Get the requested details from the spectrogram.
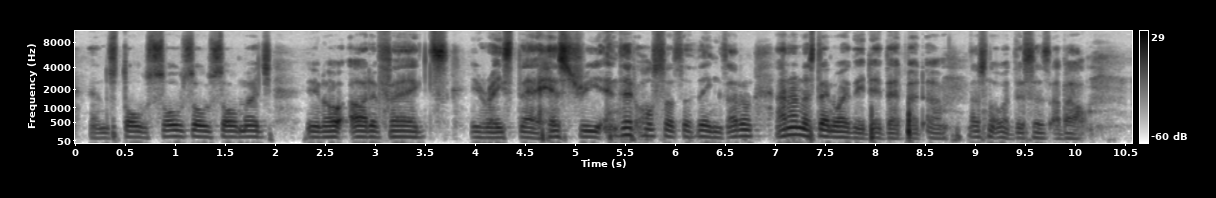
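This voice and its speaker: A man at a medium pitch and moderate pace, with fairly even intonation, amid noticeable background noise. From South Africa. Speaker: video blogger. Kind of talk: casual monologue. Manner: halting.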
